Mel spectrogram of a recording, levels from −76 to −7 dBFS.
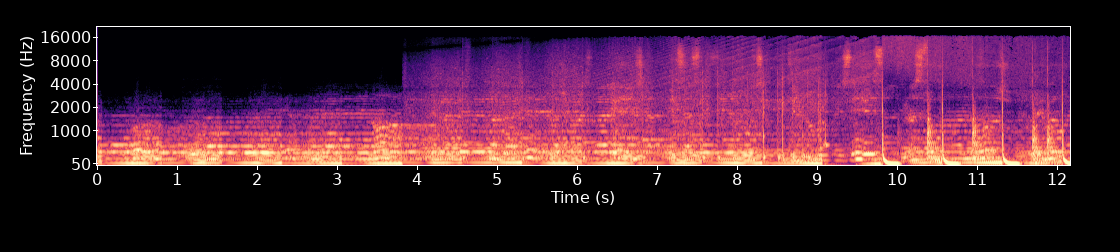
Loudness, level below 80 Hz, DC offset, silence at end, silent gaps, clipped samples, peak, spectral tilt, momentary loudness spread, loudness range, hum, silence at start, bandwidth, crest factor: -12 LUFS; -16 dBFS; under 0.1%; 0 s; none; under 0.1%; 0 dBFS; -6 dB/octave; 5 LU; 2 LU; none; 0 s; 17 kHz; 10 dB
